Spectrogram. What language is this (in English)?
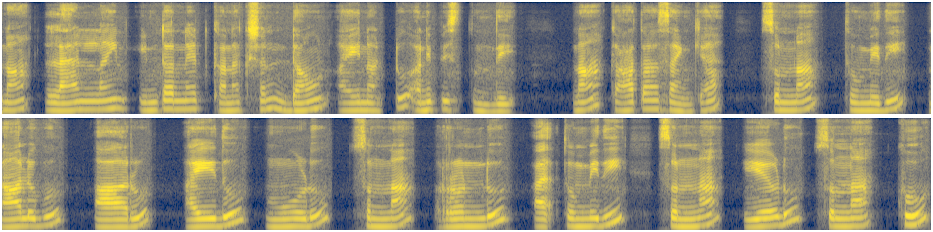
Telugu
